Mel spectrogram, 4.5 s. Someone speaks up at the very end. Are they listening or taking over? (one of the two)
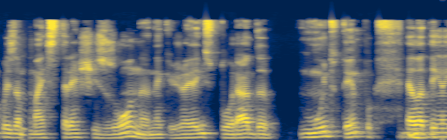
listening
